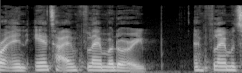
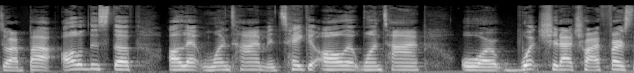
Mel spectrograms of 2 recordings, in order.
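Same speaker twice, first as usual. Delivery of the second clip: ordinary delivery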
